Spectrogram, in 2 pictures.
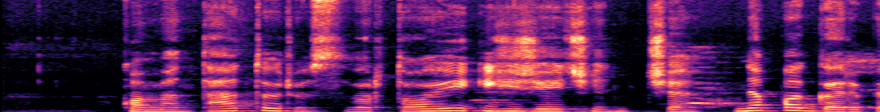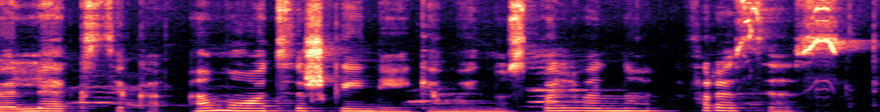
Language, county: Lithuanian, Vilnius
